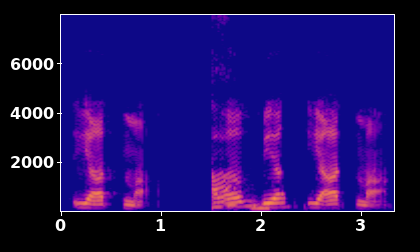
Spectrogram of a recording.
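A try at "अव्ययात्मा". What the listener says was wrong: Avyayātmā. There is no ayatma.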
